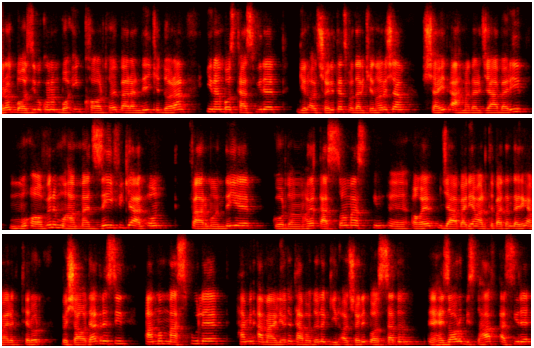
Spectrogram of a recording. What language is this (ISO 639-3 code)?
fas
